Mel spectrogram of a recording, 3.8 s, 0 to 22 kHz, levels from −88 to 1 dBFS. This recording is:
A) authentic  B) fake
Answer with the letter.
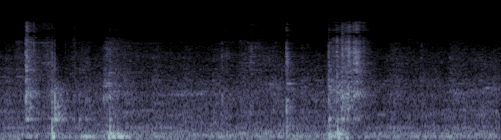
A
